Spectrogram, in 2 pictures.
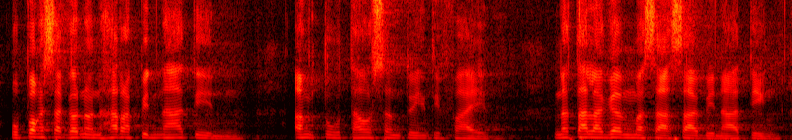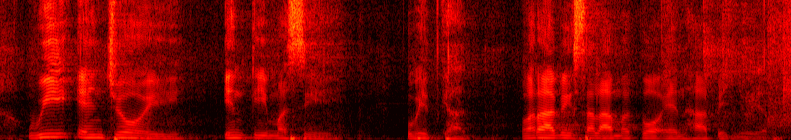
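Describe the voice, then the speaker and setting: A man's voice: mid-range voice, moderate pace, a little mellow. A man preaching a sermon, mixing Tagalog and English with polite phrasing. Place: church hall. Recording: reverberant church hall.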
